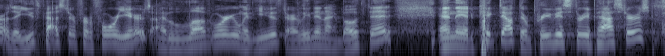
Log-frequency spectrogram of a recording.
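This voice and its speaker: A man with an American accent, high-pitched, with lively intonation. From Los Angeles, California. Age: 60s. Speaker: pastor. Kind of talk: sermon.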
